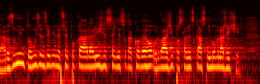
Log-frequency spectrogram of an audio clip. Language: Czech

